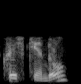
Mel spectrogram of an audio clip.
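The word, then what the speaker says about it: Christkindl: And the German pronunciation of Christ child is Chris Kindle. Chris meaning Christ, Kindle like kinder care, kindergarten means child. So Chris Kindle ends up being pronounced Chris Kringle. So Chris Kringle is really Chris Kindle, which means Christ child.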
